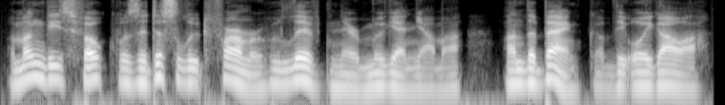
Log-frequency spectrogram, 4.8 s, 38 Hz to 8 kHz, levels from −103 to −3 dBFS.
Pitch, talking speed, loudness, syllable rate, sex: 105 Hz, 210 wpm, -18 LUFS, 6.7 syllables/s, male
